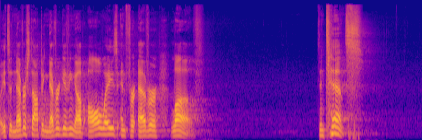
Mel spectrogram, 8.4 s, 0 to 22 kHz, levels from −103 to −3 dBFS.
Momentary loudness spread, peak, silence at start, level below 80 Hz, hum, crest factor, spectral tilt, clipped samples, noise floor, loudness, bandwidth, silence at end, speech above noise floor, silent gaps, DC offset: 8 LU; -6 dBFS; 0 s; -74 dBFS; none; 20 dB; -4 dB/octave; under 0.1%; -75 dBFS; -24 LUFS; 19.5 kHz; 1.2 s; 50 dB; none; under 0.1%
